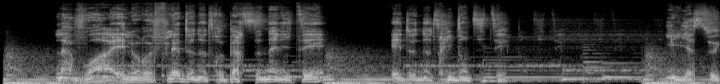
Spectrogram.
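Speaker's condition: Vocal cord cancer, head and neck cancer

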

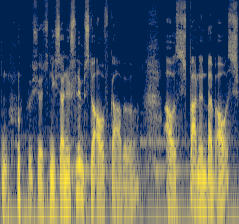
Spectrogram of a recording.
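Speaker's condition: No condition

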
